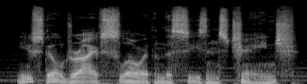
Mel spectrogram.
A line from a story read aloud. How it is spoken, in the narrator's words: he grumbled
